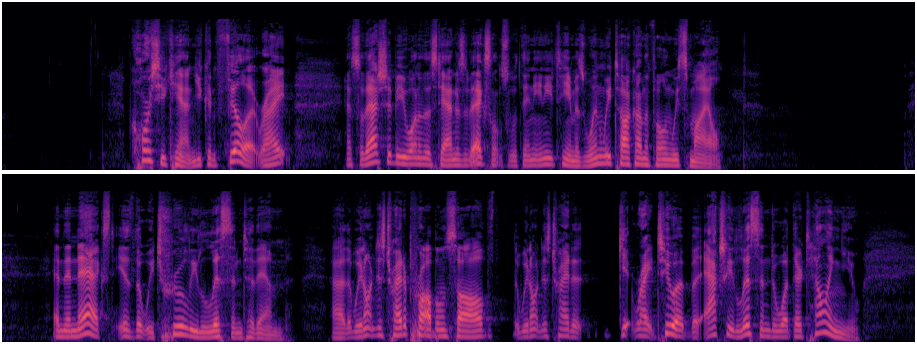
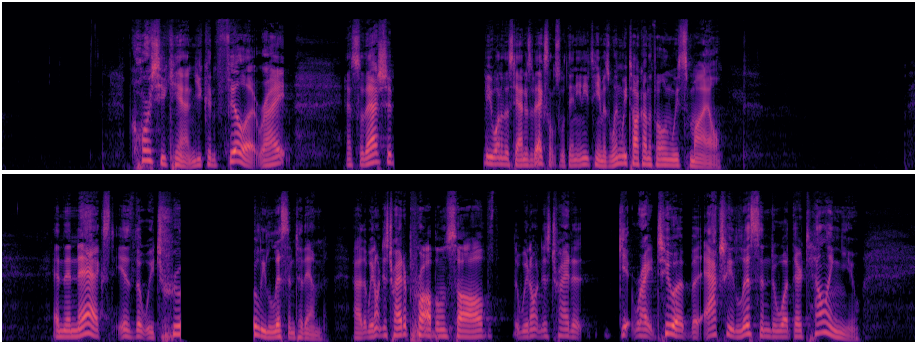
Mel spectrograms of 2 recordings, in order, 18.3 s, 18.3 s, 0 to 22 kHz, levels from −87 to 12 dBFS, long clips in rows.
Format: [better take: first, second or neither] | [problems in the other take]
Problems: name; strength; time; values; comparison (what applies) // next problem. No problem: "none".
first | audio freezing; at 4 s for 1 s and at 11 s for 0.5 s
